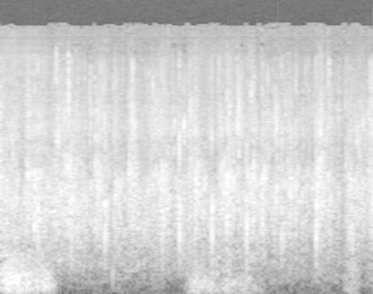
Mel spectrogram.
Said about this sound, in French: Allez, on les applaudit bien fort.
